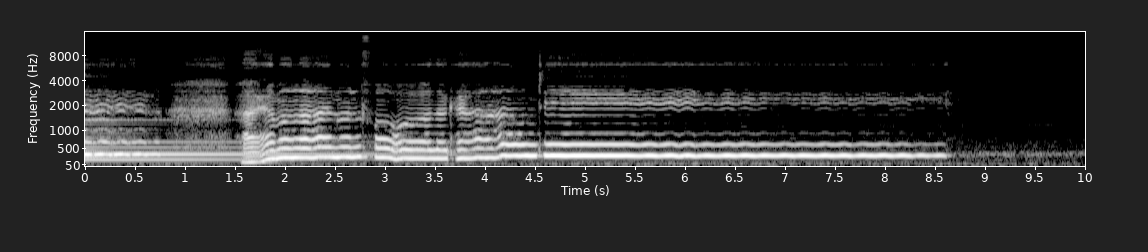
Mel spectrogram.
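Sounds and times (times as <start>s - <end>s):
man singing note with vibrato: 0.0s - 8.7s.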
